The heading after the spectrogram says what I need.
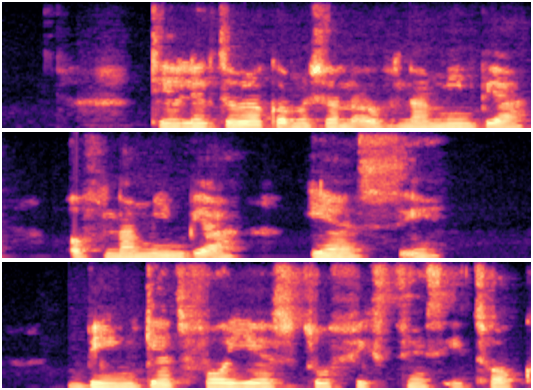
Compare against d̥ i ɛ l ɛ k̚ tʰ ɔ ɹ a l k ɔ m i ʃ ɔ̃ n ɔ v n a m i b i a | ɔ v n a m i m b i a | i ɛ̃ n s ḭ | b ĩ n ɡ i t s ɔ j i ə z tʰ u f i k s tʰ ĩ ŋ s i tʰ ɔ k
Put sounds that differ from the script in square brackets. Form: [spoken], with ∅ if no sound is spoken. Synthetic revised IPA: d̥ i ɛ l ɛ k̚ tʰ ɔ ɹ a l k ɔ m i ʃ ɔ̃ n ɔ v n a m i b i a | ɔ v n a m i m b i a | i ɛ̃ n s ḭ | b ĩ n ɡ [ɛ] t [f] ɔ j i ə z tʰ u f i k s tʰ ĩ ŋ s i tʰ ɔ k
